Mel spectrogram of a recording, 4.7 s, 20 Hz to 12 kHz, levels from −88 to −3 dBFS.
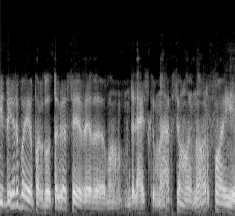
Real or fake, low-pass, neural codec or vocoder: fake; 7.2 kHz; codec, 16 kHz, 4.8 kbps, FACodec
